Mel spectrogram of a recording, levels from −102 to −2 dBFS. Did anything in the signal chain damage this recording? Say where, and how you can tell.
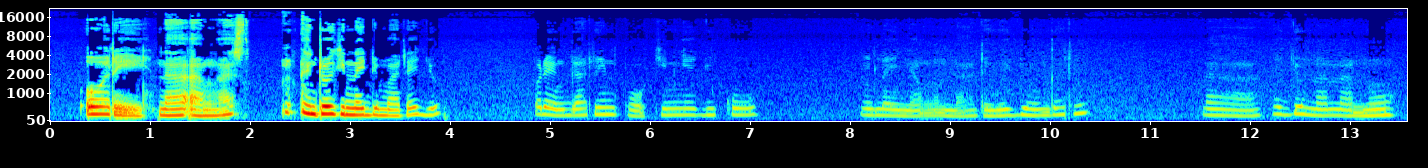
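No, nothing in the signal chain has damaged this audio. The room noise belongs to the recording itself, and the level shifts around 3 s and again near 13 s sound like the talker moving relative to the microphone rather than anything the equipment did.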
